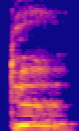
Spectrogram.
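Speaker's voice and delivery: دو said as deux, vowel between o and e; careful French "deux" for دو; drawn-out French eu. Shown as a demonstration. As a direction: hold the rounded eu in دو. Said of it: "بین او و ا و اما یه مقدار کشیده تر".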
